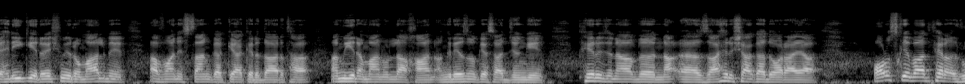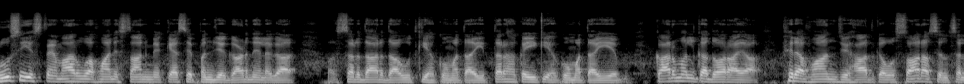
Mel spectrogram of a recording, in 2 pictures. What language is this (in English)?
Urdu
